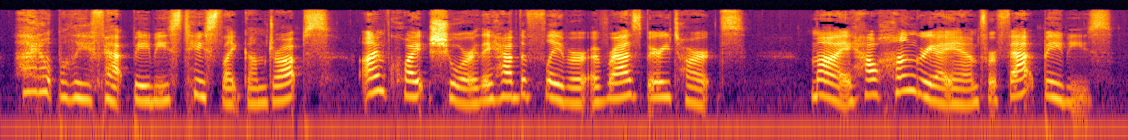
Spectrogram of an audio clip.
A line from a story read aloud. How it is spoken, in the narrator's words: The lion grunted disdainfully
